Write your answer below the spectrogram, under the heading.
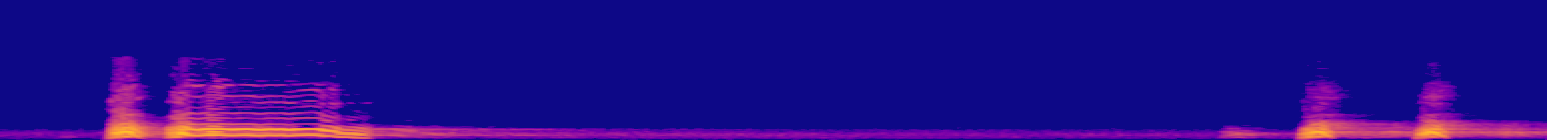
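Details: A coyote barks sharply, then holds a brief level howl that drops at the end. After a long silence come two more barks with a ringing echo.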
